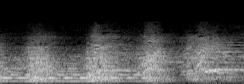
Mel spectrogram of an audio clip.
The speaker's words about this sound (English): An angry crowd of rooters is gathered in front of the Yale dressing room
